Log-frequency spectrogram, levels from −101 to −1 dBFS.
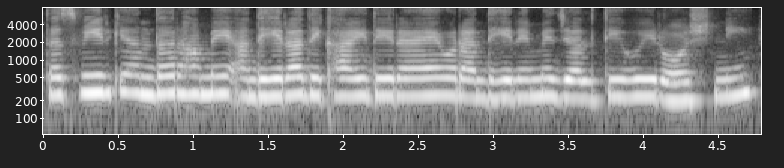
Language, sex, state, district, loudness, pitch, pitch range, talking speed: Hindi, female, Madhya Pradesh, Bhopal, -14 LUFS, 240 Hz, 230-260 Hz, 190 wpm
